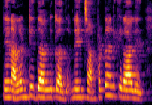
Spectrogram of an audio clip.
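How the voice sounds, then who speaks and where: A woman's voice: fairly high pitch, fast talker, dark tone, dull audio, natural voice. A woman voicing a lovesick young woman who pleads that she did nothing wrong. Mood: defensive. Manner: defensive, pleading.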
